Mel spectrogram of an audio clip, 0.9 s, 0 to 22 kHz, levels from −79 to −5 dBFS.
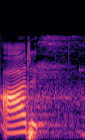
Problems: constant background noise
